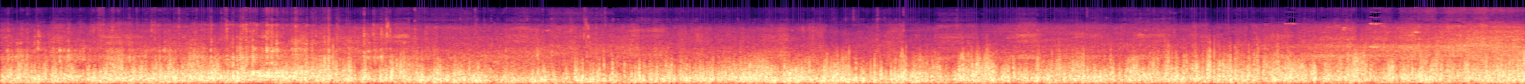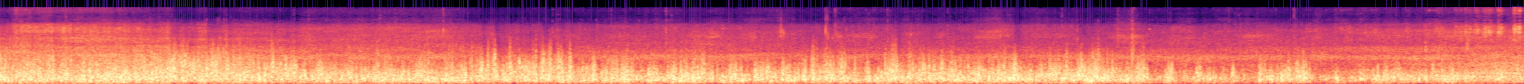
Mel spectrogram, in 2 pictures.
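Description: Wind buffeting the camera's microphone as it moves along, a steady loud rushing noise.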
